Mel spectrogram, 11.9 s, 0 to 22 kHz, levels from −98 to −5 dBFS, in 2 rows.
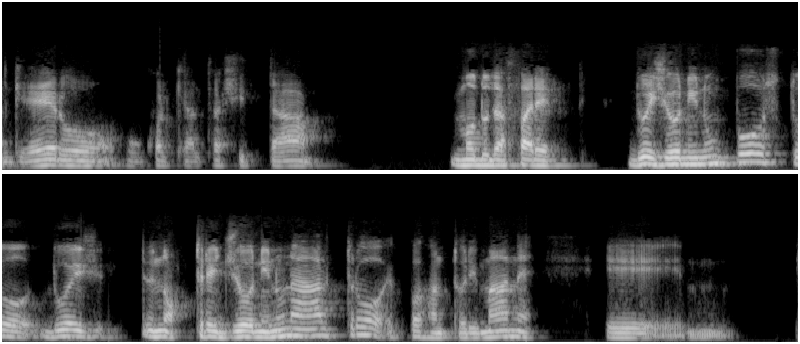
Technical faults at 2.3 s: one channel drops out

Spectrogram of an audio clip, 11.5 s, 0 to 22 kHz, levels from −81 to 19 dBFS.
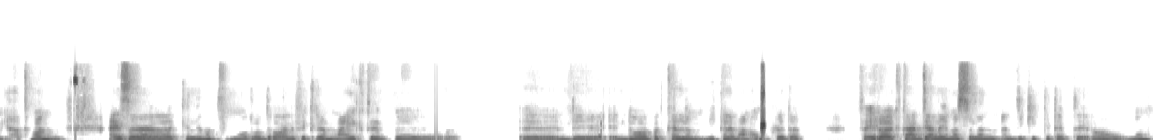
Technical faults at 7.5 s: corrupt frame decoded

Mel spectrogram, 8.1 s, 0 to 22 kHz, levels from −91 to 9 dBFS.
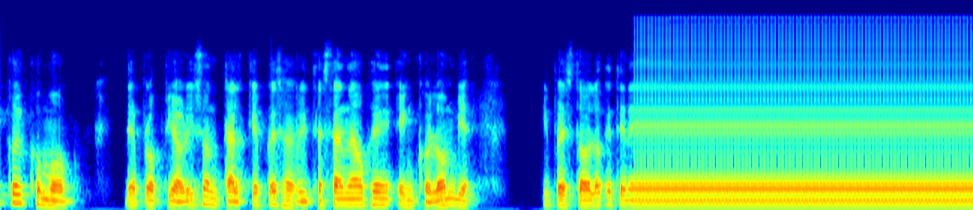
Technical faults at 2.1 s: none

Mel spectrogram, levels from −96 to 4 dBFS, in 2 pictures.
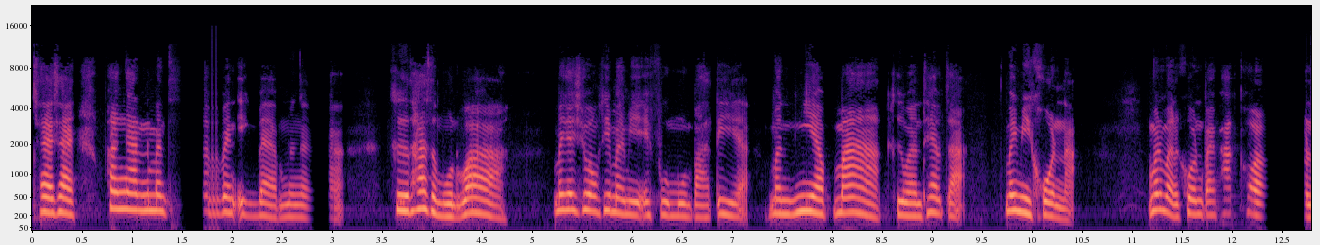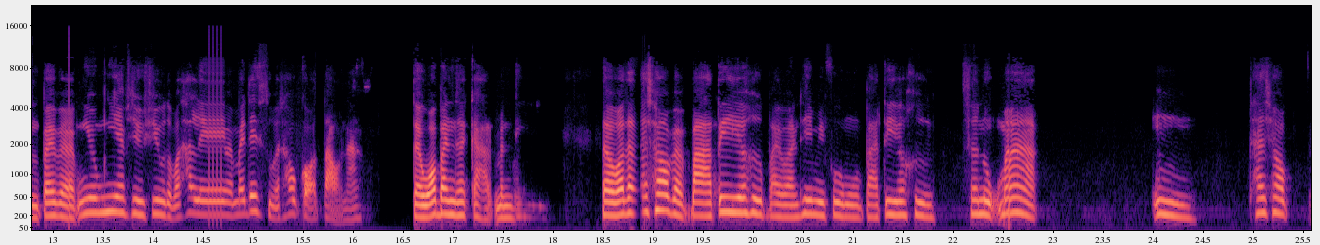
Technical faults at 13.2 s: repeated buffer

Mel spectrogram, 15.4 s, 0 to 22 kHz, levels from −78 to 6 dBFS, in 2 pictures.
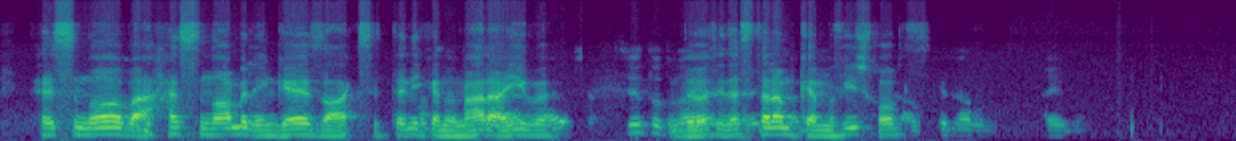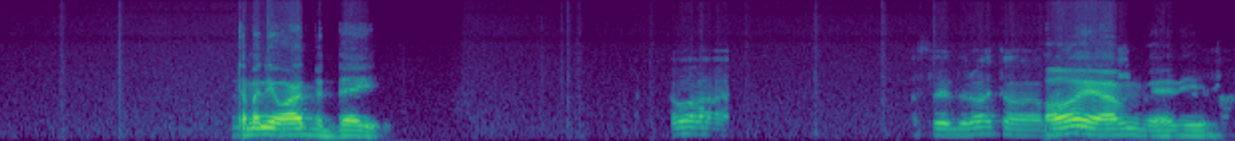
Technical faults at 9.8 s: sample clock jitter; speech suppressed in double talk

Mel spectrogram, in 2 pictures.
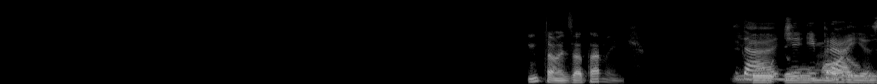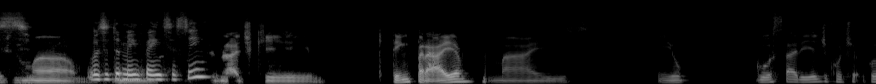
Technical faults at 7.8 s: speech suppressed in double talk

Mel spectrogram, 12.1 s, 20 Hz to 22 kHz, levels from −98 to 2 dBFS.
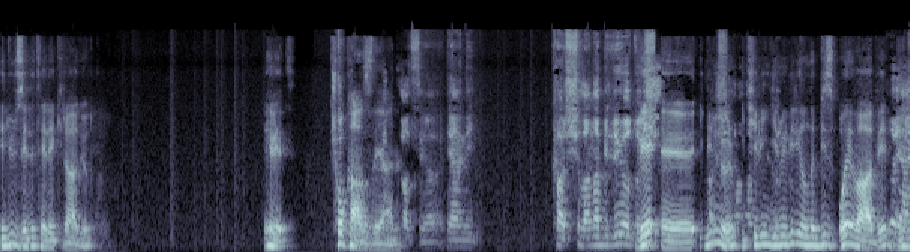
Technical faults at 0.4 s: none

